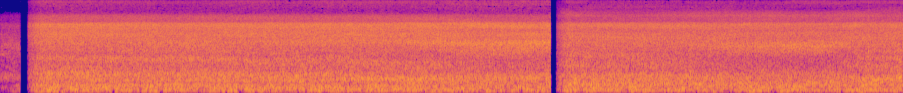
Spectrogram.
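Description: Steady rushing of a large waterfall in monsoon flood, a dense wall of falling water. The sound cuts out for an instant twice, about half a second in and about eleven seconds in.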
